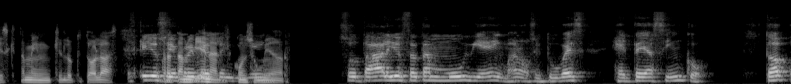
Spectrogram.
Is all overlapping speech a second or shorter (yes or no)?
no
